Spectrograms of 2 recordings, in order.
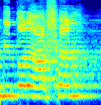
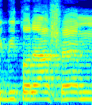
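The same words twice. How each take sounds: First: Higher-pitched call of invitation; lightly acted welcoming call. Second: Said in the usual way. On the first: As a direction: call the guest inside with raised pitch. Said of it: "এমনি ডাক দিছেন". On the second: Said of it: "ভিতর থেকে আওয়াজ আসছে".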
